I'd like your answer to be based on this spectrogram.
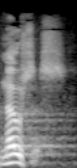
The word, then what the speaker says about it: gnosis: The Gnostics of the second century, and actually in the late first century, the Gnostics were called Gnostics because the Greek word to know is the word gnosis, gnosis, but it's pronounced gnosis.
